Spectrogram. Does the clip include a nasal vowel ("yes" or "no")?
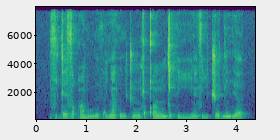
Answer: yes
